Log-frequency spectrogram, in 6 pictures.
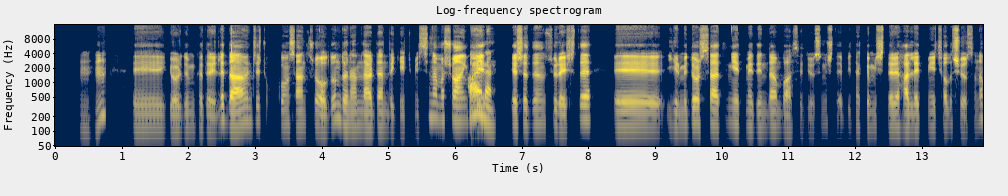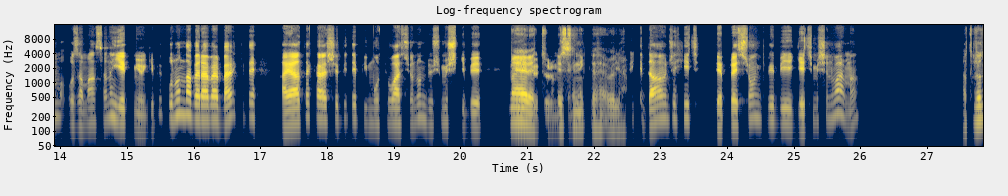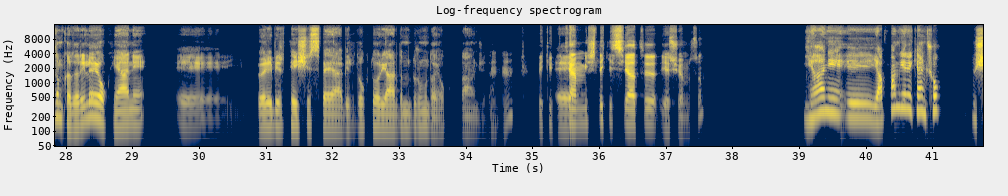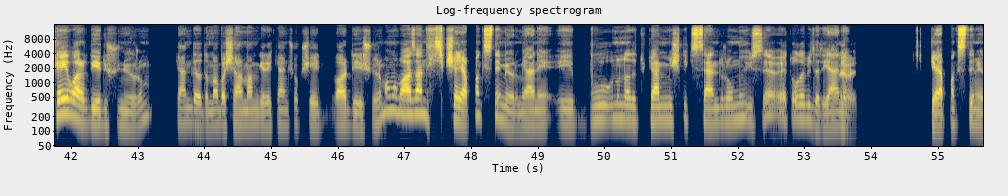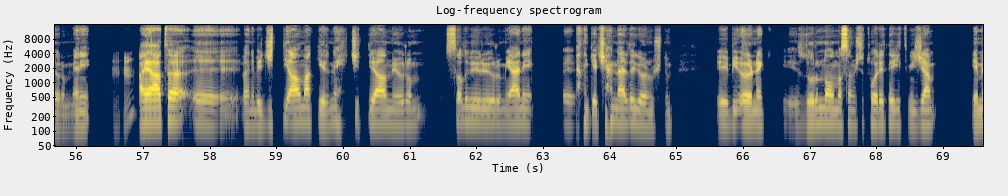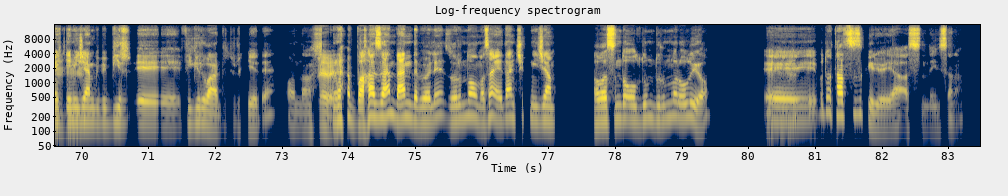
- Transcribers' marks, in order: other background noise; laughing while speaking: "geçenlerde"; laughing while speaking: "sonra"
- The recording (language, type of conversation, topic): Turkish, advice, Konsantrasyon ve karar verme güçlüğü nedeniyle günlük işlerde zorlanıyor musunuz?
